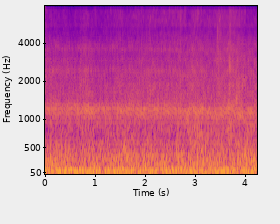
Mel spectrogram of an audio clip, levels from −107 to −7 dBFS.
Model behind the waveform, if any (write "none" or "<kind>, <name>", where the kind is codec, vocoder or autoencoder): vocoder, Vocos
